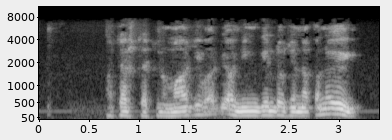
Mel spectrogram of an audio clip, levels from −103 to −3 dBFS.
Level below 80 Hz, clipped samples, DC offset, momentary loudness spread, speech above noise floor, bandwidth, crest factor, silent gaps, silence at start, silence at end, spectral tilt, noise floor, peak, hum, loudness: -60 dBFS; under 0.1%; under 0.1%; 8 LU; 37 dB; 7.4 kHz; 18 dB; none; 0.1 s; 0.2 s; -5.5 dB/octave; -59 dBFS; -6 dBFS; none; -23 LUFS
